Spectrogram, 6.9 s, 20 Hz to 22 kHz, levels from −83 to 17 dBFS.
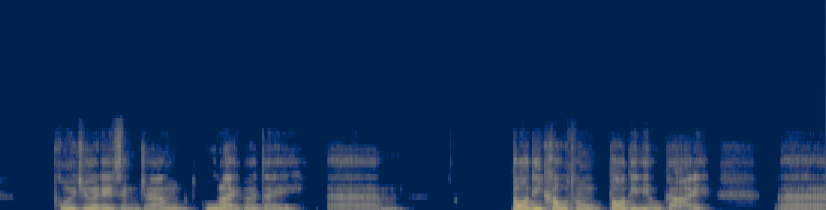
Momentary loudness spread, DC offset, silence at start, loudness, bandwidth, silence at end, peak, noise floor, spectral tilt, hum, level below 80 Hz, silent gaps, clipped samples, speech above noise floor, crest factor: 18 LU; under 0.1%; 0.5 s; -24 LUFS; 9.2 kHz; 0 s; -4 dBFS; -66 dBFS; -5.5 dB/octave; none; -68 dBFS; none; under 0.1%; 42 dB; 20 dB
